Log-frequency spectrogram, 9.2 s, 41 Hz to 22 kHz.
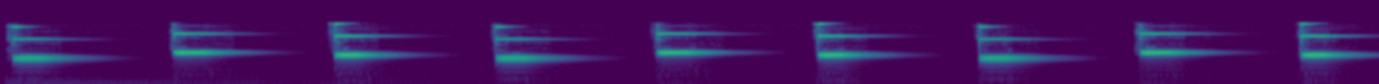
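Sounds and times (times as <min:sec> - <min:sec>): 
vibraphone: 0:00.0 - 0:09.1.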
